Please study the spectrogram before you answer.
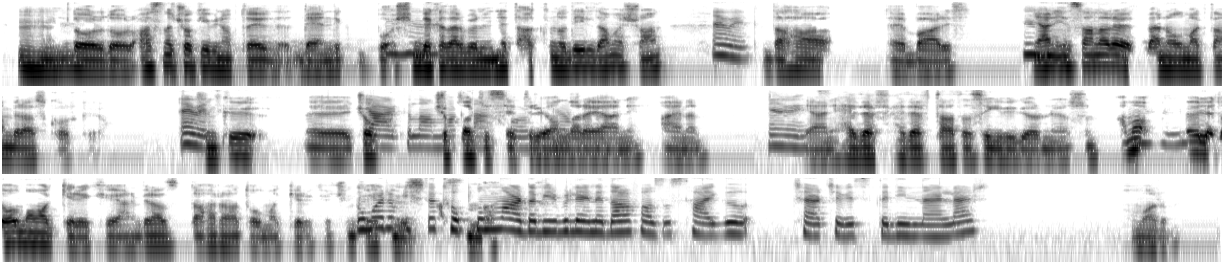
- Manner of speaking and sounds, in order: static; other background noise; "değindik" said as "değendik"; distorted speech
- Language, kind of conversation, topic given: Turkish, unstructured, Topluluk içinde gerçek benliğimizi göstermemiz neden zor olabilir?
- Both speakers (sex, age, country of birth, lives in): female, 35-39, Turkey, United States; male, 20-24, Turkey, Germany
